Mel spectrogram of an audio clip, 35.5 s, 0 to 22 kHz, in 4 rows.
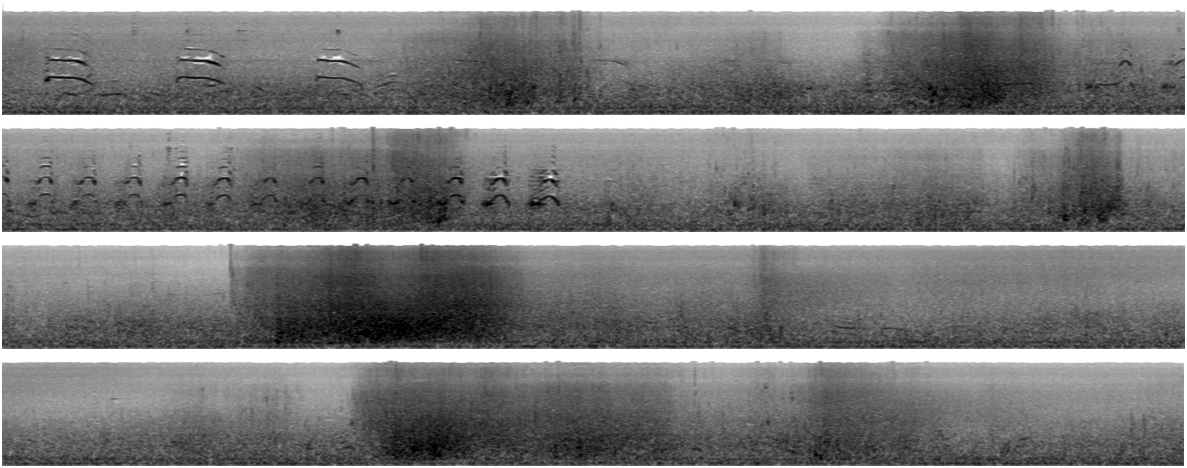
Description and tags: Aquaticparksf2009st
San Francisco Aquatic park 2009 near field recording of waves (small) and birds. In stereo.
ambient, bay, birds, california, field-recording, northern-california, san-francisco, stereo, water, waves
